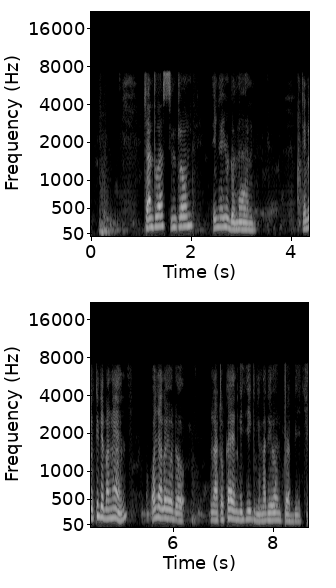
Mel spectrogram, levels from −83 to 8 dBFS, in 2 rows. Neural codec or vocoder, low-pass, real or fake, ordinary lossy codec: codec, 16 kHz, 2 kbps, FreqCodec, smaller model; 7.2 kHz; fake; none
